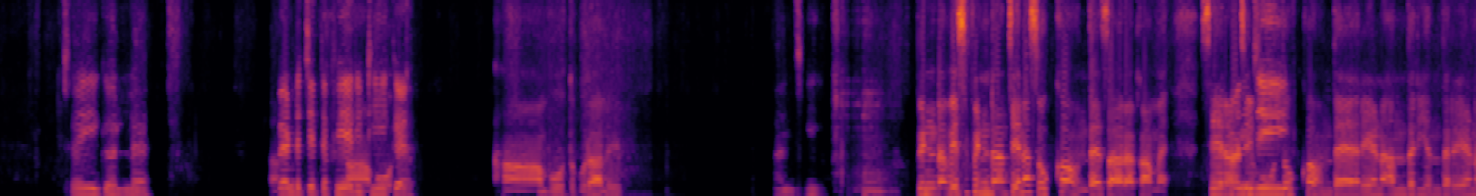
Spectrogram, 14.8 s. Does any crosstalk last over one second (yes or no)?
yes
